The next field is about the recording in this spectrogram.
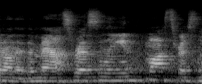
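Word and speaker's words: mas-wrestling: The mass wrestling, Moss wrestling. moss, like moss on a tree, but it's not spelled like that. It's spelled like mass.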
